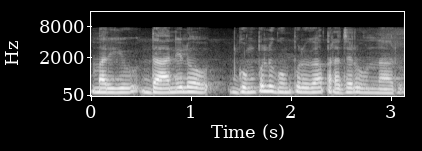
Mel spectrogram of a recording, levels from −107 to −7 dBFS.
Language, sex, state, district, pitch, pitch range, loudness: Telugu, female, Andhra Pradesh, Srikakulam, 185 Hz, 180-195 Hz, -18 LUFS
